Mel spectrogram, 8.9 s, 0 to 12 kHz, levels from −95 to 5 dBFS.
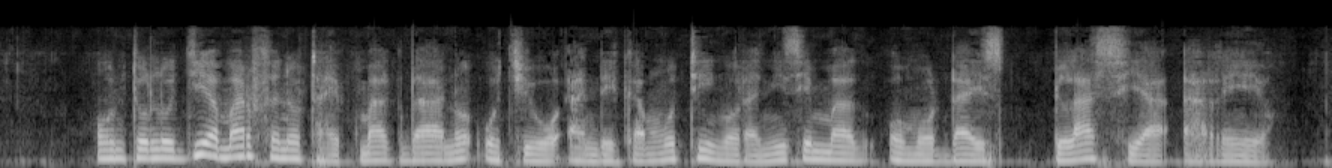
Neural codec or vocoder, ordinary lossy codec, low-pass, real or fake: codec, 16 kHz, 4.8 kbps, FACodec; AAC, 32 kbps; 7.2 kHz; fake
